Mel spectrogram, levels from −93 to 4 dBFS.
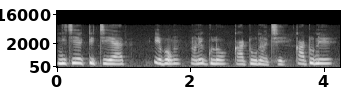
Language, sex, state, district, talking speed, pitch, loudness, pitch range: Bengali, female, West Bengal, Cooch Behar, 125 wpm, 270 Hz, -15 LUFS, 255-285 Hz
